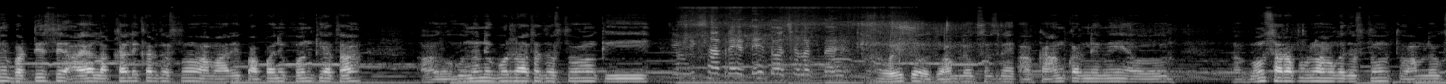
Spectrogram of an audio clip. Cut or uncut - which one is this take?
cut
